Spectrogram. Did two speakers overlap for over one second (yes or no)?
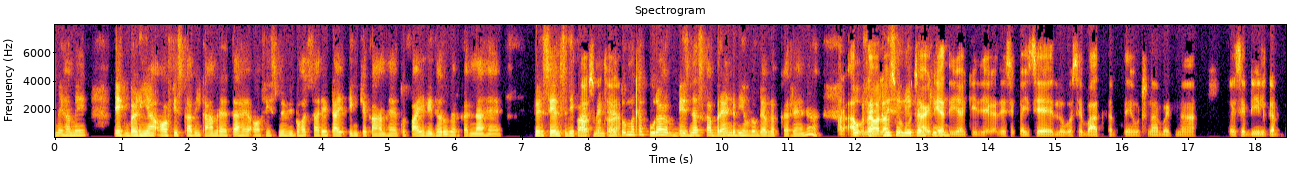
yes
